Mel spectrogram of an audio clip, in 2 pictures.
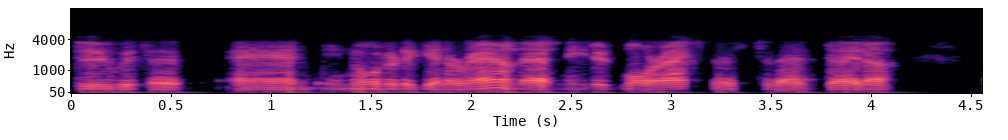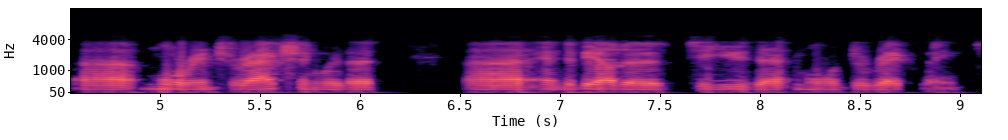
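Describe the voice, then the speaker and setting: A man with an Australian accent speaks at a very fast pace in a fairly low voice. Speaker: startup CEO. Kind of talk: webinar interview. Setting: webinar call.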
